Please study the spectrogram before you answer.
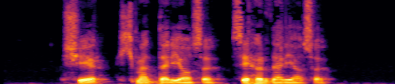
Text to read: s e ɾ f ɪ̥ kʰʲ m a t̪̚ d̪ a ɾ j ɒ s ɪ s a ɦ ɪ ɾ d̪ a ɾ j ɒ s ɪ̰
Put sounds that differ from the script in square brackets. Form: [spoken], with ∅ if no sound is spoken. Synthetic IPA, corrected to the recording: [ʃ] e ɾ [h] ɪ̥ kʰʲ m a t̪̚ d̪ a ɾ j ɒ s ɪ s [e] ɦ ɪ ɾ d̪ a ɾ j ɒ s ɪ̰

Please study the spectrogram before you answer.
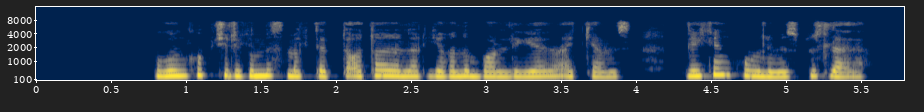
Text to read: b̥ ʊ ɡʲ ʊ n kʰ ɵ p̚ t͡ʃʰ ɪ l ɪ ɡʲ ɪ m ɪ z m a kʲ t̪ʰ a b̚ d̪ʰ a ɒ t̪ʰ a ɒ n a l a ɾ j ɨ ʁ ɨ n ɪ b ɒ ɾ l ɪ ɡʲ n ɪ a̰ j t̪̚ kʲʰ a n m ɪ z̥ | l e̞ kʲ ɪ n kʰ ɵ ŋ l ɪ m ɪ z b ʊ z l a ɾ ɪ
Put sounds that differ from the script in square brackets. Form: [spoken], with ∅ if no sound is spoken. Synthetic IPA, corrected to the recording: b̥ ʊ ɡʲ ʊ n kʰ ɵ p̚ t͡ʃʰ ɪ l ɪ ɡʲ ɪ m ɪ z m a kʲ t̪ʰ a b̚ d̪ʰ a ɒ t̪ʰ a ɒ n a l a ɾ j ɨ ʁ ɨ n ɪ b ɒ ɾ l ɪ ɡʲ n ɪ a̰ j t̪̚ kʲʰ a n m ɪ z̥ | l e̞ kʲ ɪ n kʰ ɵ ŋ l ɪ m ɪ z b ʊ z l a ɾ ɪ

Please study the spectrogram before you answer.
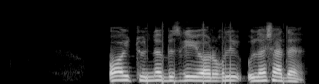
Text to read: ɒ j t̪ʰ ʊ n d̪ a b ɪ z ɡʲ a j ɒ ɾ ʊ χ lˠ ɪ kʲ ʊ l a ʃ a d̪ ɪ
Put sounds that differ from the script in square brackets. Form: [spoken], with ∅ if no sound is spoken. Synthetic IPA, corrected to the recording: ɒ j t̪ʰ ʊ n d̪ a b ɪ z ɡʲ a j ɒ ɾ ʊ [ʁ] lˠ ɪ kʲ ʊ l a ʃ a d̪ ɪ

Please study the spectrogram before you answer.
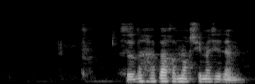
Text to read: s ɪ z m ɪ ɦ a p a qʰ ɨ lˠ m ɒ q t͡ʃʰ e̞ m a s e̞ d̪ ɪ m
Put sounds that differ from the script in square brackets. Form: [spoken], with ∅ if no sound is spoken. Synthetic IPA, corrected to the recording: s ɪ z [n] ɪ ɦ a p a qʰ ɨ lˠ m ɒ q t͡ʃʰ e̞ m a s e̞ d̪ ɪ m

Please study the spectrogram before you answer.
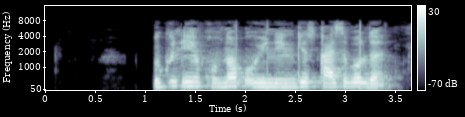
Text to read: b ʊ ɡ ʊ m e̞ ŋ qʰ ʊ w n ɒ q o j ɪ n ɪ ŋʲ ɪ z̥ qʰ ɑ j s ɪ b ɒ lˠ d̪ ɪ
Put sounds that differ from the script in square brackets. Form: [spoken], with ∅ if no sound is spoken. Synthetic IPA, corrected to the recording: b ʊ ɡ ʊ [n] e̞ ŋ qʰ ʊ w n ɒ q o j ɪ n ɪ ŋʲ ɪ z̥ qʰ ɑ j s ɪ b [o] lˠ d̪ ɪ

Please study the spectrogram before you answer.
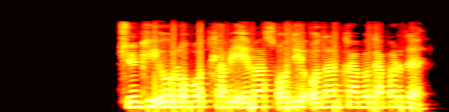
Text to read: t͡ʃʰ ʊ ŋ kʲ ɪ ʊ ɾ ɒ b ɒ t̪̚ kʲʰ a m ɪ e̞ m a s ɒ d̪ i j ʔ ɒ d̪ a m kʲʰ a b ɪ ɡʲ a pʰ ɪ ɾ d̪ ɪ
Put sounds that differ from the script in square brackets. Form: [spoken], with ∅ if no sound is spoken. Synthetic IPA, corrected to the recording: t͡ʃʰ ʊ ŋ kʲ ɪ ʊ ɾ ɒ b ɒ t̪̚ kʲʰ a [b] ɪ e̞ m a s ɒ d̪ i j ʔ ɒ d̪ a m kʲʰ a b ɪ ɡʲ a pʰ ɪ ɾ d̪ ɪ

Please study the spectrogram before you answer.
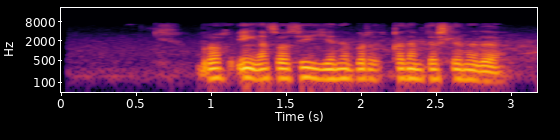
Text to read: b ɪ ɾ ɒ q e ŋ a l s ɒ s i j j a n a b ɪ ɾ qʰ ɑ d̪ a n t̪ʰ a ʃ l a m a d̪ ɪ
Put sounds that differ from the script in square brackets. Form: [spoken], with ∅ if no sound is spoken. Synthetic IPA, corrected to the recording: b ɪ ɾ ɒ q e ŋ a [∅] s ɒ s i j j a n a b ɪ ɾ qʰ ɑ d̪ a [m] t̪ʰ a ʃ l a [n] a d̪ ɪ

